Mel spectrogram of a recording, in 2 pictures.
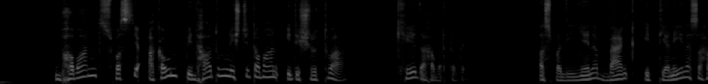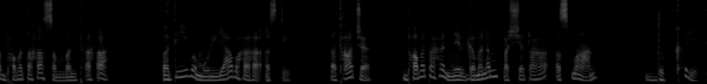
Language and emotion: Sanskrit, sad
